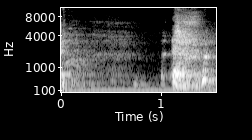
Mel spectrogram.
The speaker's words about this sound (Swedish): Jag måste bara hosta.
